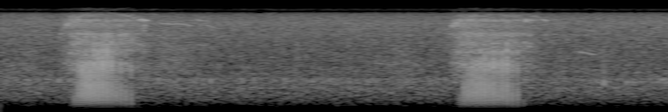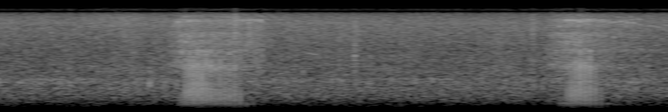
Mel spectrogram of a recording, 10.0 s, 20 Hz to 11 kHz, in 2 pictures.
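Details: Six-month-old baby boy snoring: four soft, even snoring breaths about three seconds apart, roughly 20 a minute, in a quiet room.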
